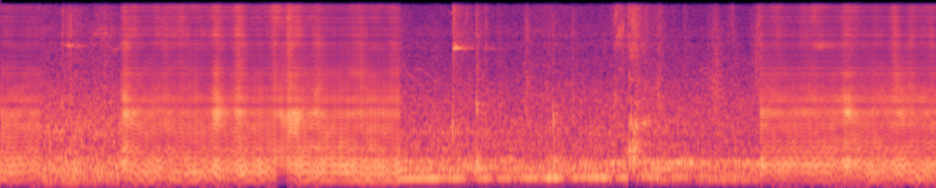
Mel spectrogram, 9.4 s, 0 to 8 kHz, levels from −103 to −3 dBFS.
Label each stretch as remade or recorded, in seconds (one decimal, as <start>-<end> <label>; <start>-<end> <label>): 0.0-0.4 remade; 0.4-1.2 recorded; 1.2-4.0 remade; 4.0-7.6 recorded; 7.6-9.4 remade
